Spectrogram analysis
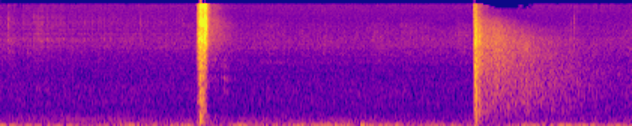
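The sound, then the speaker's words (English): Firework rockets launching, two sharp, loud cracks about two seconds apart over a quiet background, the second trailing off in a brief hiss. “Here goes another rocket.”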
